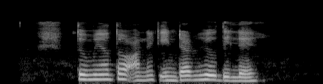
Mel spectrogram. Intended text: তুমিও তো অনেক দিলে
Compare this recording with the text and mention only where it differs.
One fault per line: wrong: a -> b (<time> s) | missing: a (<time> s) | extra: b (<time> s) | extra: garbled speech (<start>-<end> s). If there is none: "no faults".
extra: ইন্টারভিউ (1.6 s)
